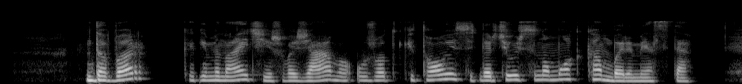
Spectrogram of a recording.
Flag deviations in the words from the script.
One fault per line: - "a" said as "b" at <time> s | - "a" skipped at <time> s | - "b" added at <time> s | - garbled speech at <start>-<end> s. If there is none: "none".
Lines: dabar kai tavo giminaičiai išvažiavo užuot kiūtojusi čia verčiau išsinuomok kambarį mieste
- "tavo" skipped at 2.0 s
- "čia" skipped at 4.8 s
